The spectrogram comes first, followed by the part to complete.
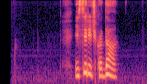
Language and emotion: Russian, angry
